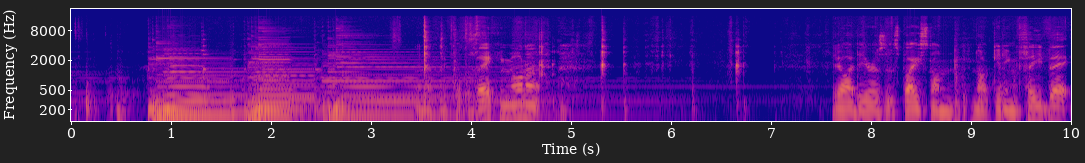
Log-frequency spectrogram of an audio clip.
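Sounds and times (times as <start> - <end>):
guitar handling clicks and taps: 0.0 - 1.8, 2.5 - 6.8
acoustic guitar strings ringing: 0.8 - 5.9.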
